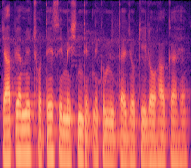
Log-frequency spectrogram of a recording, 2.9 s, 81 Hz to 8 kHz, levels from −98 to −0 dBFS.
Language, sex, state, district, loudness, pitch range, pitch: Hindi, male, Arunachal Pradesh, Papum Pare, -19 LUFS, 95-110 Hz, 100 Hz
